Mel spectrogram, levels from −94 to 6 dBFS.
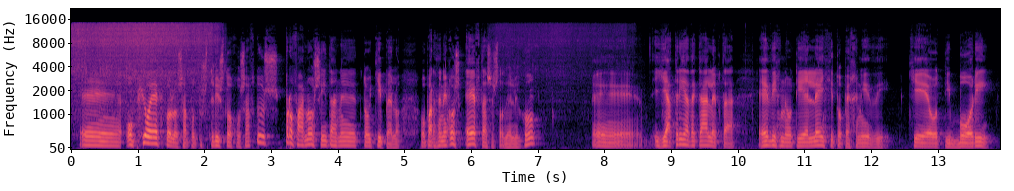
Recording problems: household noises; loud; throughout; 7 dB below the speech

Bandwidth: 14.5 kHz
